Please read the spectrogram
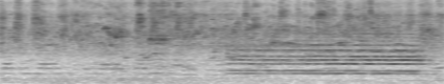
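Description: A vehicle horn sounds one steady, unbroken note for about two seconds, starting about halfway in, over small caged birds chirping.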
